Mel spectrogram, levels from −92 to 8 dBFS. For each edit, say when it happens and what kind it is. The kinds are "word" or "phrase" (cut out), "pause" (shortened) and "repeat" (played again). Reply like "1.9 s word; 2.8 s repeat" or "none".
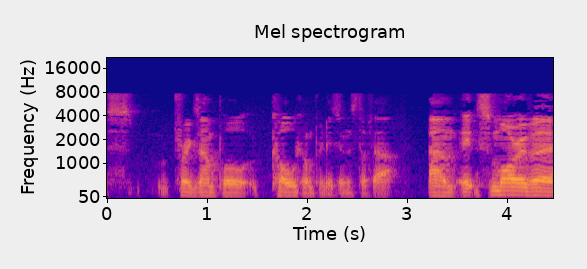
1.9 s word; 2.6 s word; 3.0 s pause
